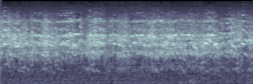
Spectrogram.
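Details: Red-spectacled parrots massed in a large migratory flock in the Santa Catarina mountains, southern Brazil, feeding on pinhão; an unbroken wall of shrill, overlapping squealing calls filling the air.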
